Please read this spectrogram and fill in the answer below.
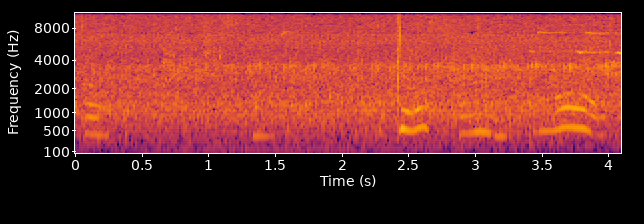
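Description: Steady rush of a shallow creek flowing over ripples. From about halfway through, a girl's voice hums a wordless tune with held, gliding notes.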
